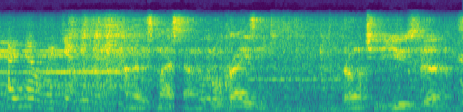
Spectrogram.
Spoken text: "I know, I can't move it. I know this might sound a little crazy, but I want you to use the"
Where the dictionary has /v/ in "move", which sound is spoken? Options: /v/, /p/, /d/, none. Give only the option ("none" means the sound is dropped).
none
